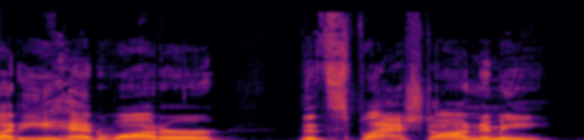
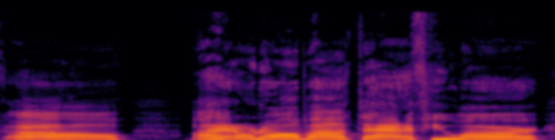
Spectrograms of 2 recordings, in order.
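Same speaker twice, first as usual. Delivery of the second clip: put-on higher, fretful old mom voice; mock doubtful mom; 12 semitones higher than usual. His mother answering his call about the picture, fretful higher voice. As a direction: play the doubting mother, pitched up. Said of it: "She's like".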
